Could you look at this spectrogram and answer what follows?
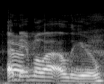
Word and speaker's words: Ademola Aliu: Please help me welcome Christy Ademola Aliu. Hi. Hi. Did I get that right? Yes, Ademola Aliu. All right. I I have people get my name wrong so I definitely share your pain but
